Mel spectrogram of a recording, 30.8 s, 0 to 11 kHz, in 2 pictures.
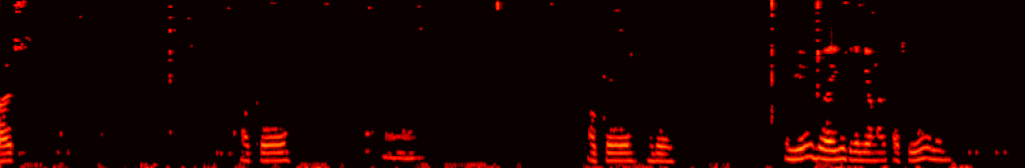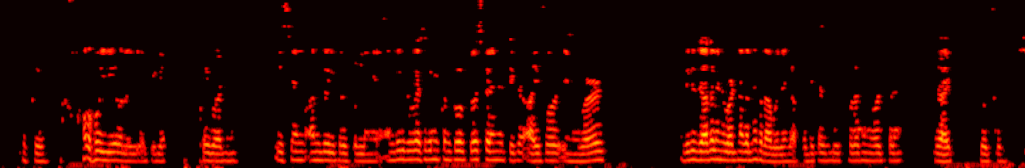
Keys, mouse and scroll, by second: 0.3 click, 0.9 shift+z, 1.3 click, 2.0 shift+z, 2.4 shift+middle click, 2.9 g, 3.6 shift+z, 5.7 g, 6.6 click, 6.7 g, 7.6 shift+z, 7.8 shift+scroll down 1, 7.8-8.9 middle drag, 8.9 scroll down 2, 9.4 KP_3, 9.8 scroll up 1, 10.2 shift+z, 11.1 click, 11.5 shift+z, 12.1 KP_1, 13.2 shift+z, 13.9 shift+click, 14.9 shift+z, 15.1-18.9 middle drag, 18.9 g, 20.6 KP_1, 22.4 ctrl+KP_Add, 26.5 middle click, 27.3 ctrl+z.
